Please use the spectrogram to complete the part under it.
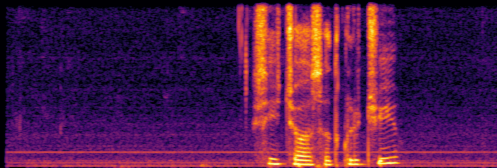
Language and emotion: Russian, sad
